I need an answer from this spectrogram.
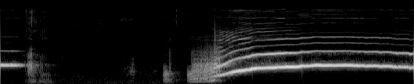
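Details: Italian Greyhound howling in response to a gray wolf howl played by a Google Home smart speaker. After a couple of faint clicks and a short gap, a single clear howl rises steeply, then holds a long, steady, overtone-rich note to the end.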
